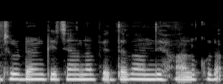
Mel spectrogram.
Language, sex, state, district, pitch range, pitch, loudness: Telugu, female, Andhra Pradesh, Sri Satya Sai, 230-240 Hz, 235 Hz, -12 LUFS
